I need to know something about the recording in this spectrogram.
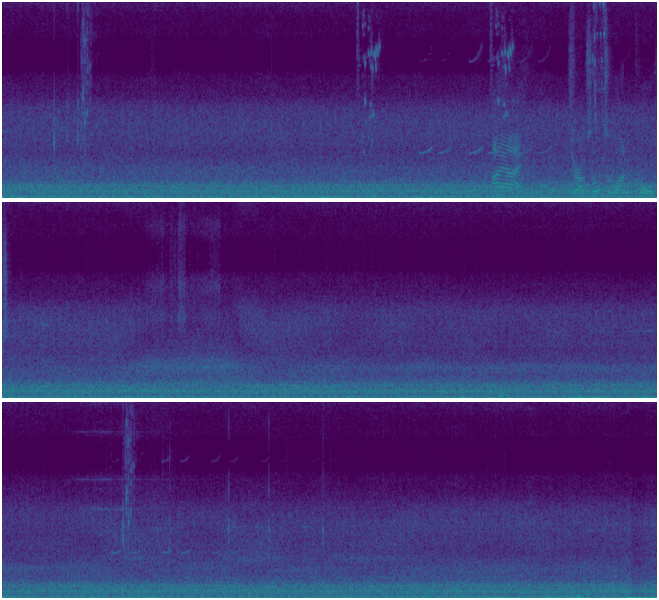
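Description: A low steady hum drones throughout.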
